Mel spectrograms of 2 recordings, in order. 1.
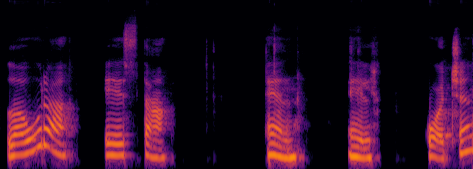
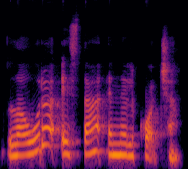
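Голос у кінці піднімається, як у питанні. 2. Голос у кінці опускається, як у твердженні.

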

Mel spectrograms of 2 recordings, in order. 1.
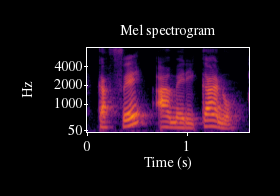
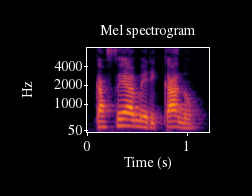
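두 단어를 따로 천천히 말해요. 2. 두 단어를 빠르게 붙여서 말해요.

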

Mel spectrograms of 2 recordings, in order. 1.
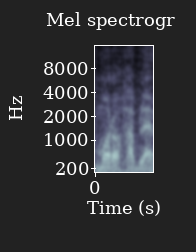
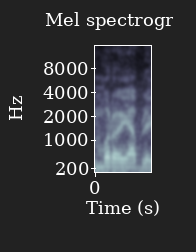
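Drugie słowo zaczyna się dźwiękiem H. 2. Drugie słowo zaczyna się dźwiękiem J. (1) "tutaj J się wymawia jako H" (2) "Ostatnio mówiłem Moro Jable i dużo osób właśnie poprawiało"

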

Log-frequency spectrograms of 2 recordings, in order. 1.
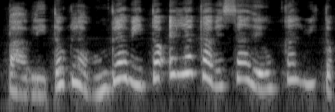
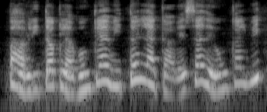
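Se dice a un ritmo moderado. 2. Se dice a un ritmo rápido. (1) "Más rápido" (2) "Un poco más rápido"

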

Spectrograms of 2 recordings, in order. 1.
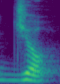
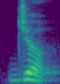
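Слово починається зі звуку 'j'. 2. Слово починається зі звуку 'j'.

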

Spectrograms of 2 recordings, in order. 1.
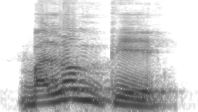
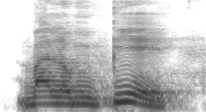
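La tónica está en la sílaba del medio. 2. La tónica está en la última sílaba.

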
